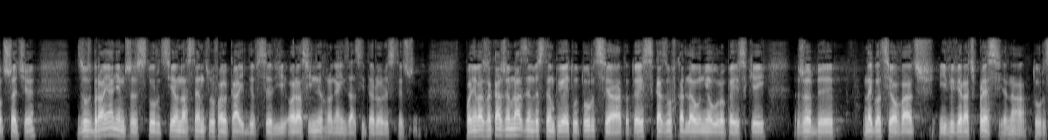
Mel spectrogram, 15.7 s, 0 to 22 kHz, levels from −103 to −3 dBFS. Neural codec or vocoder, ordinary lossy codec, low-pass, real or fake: codec, 16 kHz, 16 kbps, FreqCodec, larger model; none; none; fake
